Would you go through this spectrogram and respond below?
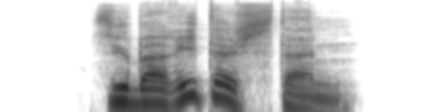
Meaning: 1. superlative degree of sybaritisch 2. inflection of sybaritisch: strong genitive masculine/neuter singular superlative degree
- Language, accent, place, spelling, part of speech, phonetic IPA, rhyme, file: German, Germany, Berlin, sybaritischsten, adjective, [zybaˈʁiːtɪʃstn̩], -iːtɪʃstn̩, De-sybaritischsten.ogg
